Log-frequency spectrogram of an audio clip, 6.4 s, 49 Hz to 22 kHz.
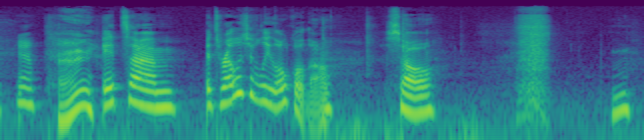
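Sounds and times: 
speech: 0:00.0 - 0:04.4, 0:06.1 - 0:06.4
nasal sniff: 0:05.0 - 0:05.6.

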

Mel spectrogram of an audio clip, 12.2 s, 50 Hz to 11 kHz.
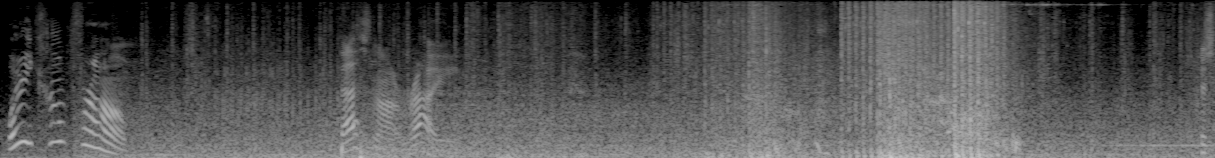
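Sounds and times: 
first-person shooter video game noise: 0:00.0 - 0:12.1
speech: 0:00.1 - 0:01.5, 0:03.4 - 0:04.8, 0:12.0 - 0:12.1
rapid automatic gunfire in a first-person shooter video game: 0:06.6 - 0:10.3.

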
